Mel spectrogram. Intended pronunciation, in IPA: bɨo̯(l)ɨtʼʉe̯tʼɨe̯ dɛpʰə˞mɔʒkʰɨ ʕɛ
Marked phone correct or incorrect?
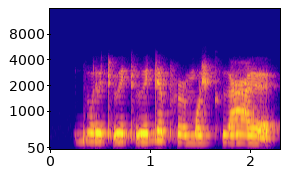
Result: incorrect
